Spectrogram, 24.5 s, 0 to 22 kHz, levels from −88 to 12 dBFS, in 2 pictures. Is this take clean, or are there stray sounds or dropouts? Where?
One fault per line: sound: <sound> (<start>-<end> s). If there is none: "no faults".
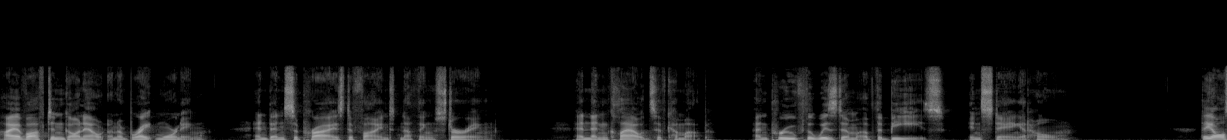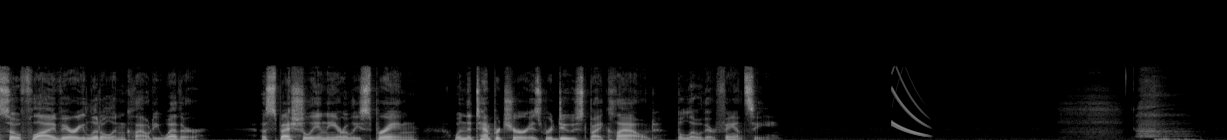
sound: chirp (21.2-21.6 s)
sound: sigh (22.8-24.3 s)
